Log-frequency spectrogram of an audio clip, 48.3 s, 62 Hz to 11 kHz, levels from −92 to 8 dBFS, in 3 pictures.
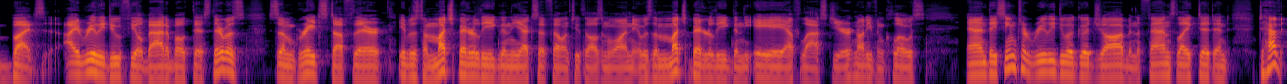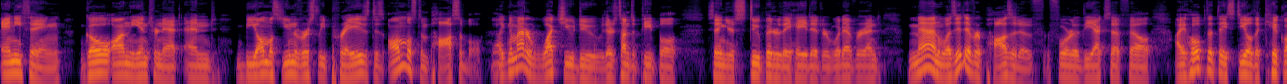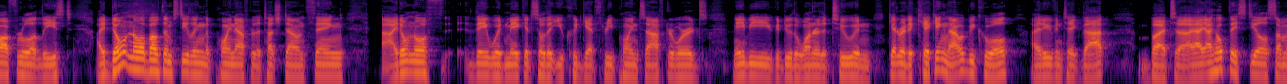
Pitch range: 95-115 Hz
